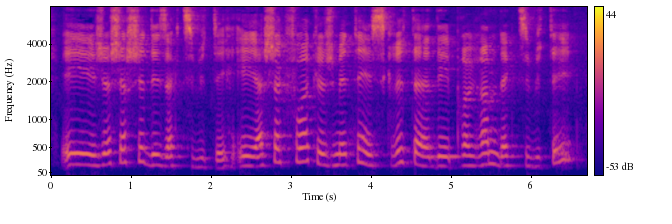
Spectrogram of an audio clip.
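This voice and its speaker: Against noticeable background noise, a woman talks at a medium pitch with ordinary pitch variation. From Quebec. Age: 60s. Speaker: fitness program participant. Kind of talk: testimony. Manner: hesitant, many fillers.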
